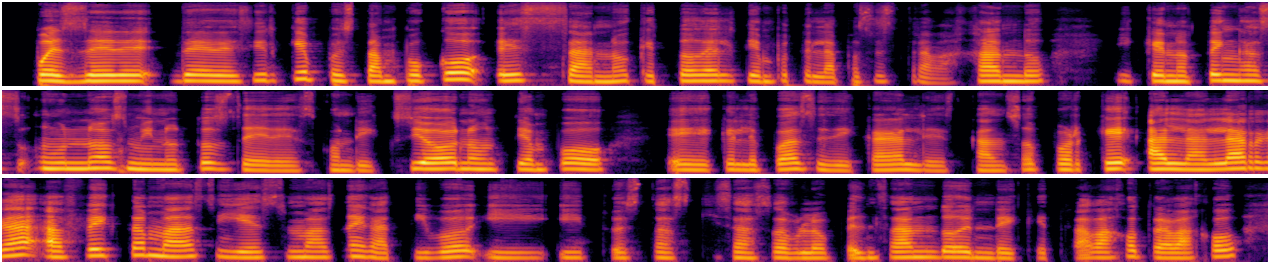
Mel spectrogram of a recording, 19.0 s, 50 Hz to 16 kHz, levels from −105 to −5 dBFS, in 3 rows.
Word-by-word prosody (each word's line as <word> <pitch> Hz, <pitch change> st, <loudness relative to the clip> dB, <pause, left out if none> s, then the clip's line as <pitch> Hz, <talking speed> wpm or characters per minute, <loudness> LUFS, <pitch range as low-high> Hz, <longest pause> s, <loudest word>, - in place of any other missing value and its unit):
pues, 220 Hz, -4 st, +6 dB
de 220 Hz, -, +6 dB
de 220 Hz, 0 st, +3 dB
de 220 Hz, +1 st, +2 dB
decir 215 Hz, +2 st, -2 dB
que 290 Hz, +2 st, 0 dB
pues, 225 Hz, -5 st, -4 dB
tampoco 220 Hz, +5 st, +3 dB
es 230 Hz, +1 st, +2 dB
sano 205 Hz, -2 st, -1 dB
que 205 Hz, -1 st, -8 dB
todo 220 Hz, -1 st, 0 dB
el 220 Hz, -1 st, -1 dB
tiempo 215 Hz, -1 st, -4 dB
te 210 Hz, -, -11 dB
la 180 Hz, -1 st, -4 dB
pases 195 Hz, +3 st, -15 dB
trabajando 210 Hz, +6 st, -2 dB, 0.3 s
y 215 Hz, -2 st, -16 dB
que 220 Hz, -, +2 dB
no 205 Hz, -1 st, +1 dB
tengas 225 Hz, +1 st, 0 dB
unos 230 Hz, +1 st, +1 dB
minutos 205 Hz, +1 st, -2 dB
de 185 Hz, -3 st, -2 dB
desconexión 175 Hz, +7 st, +1 dB
o 215 Hz, -, +1 dB
un 210 Hz, -, -4 dB
tiempo, 205 Hz, 0 st, -1 dB, 0.3 s
eh, 190 Hz, -2 st, -2 dB
que 200 Hz, +2 st, -5 dB
le 190 Hz, 0 st, -3 dB
puedas 210 Hz, +3 st, 0 dB
dedicar 185 Hz, 0 st, -3 dB
al 195 Hz, -1 st, -2 dB
descanso, 170 Hz, +2 st, -7 dB
porque 205 Hz, +3 st, +2 dB
a 220 Hz, -1 st, +8 dB
la 205 Hz, -2 st, +3 dB
larga 240 Hz, +6 st, +6 dB
afecta 260 Hz, +4 st, +2 dB
más 235 Hz, -2 st, +2 dB
y 210 Hz, -2 st, -2 dB
es 200 Hz, +1 st, -6 dB
más 210 Hz, 0 st, -2 dB
negativo 205 Hz, -1 st, -2 dB
y 190 Hz, -1 st, -9 dB
y 195 Hz, -1 st, -9 dB
tú -, -, -7 dB
estás 190 Hz, 0 st, -9 dB
quizá 195 Hz, -2 st, -7 dB
solo 185 Hz, -1 st, -3 dB
pensando 205 Hz, +3 st, -1 dB
en 195 Hz, -2 st, -1 dB
de 180 Hz, -1 st, -4 dB
que 180 Hz, -, -16 dB
trabajo, 210 Hz, +4 st, -2 dB
trabajo 200 Hz, +5 st, -1 dB
210 Hz, 185 wpm, -24 LUFS, 195-225 Hz, 0.3 s, a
